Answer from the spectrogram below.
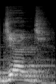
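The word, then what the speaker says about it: judge: D silent होगा, खामोश होगा, सॉरी, डी जो है वो साइलेंट होगा, डी जो वो आवाज नहीं देगा, ठीक है। इसके एग्जांपल है जज।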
